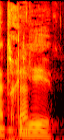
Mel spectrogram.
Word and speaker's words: Triet: Also, Anatomie eines Falls ist ein Spielfilm der französischen Regisseurin Justine Triet. Ich hoffe, ich habe sie richtig ausgesprochen. – Ja, Trier. – Trier, ist das, bist du sicher?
